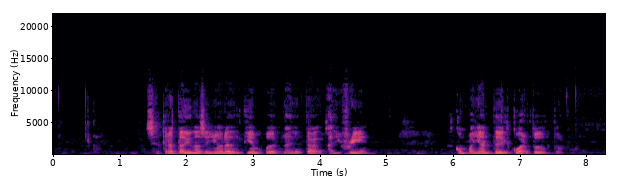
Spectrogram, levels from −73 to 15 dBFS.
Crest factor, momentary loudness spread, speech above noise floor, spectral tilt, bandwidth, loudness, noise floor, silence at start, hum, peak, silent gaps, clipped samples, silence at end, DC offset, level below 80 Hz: 20 dB; 11 LU; 36 dB; -4.5 dB/octave; 12 kHz; -21 LUFS; -57 dBFS; 1.4 s; none; -4 dBFS; none; under 0.1%; 0.65 s; under 0.1%; -60 dBFS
